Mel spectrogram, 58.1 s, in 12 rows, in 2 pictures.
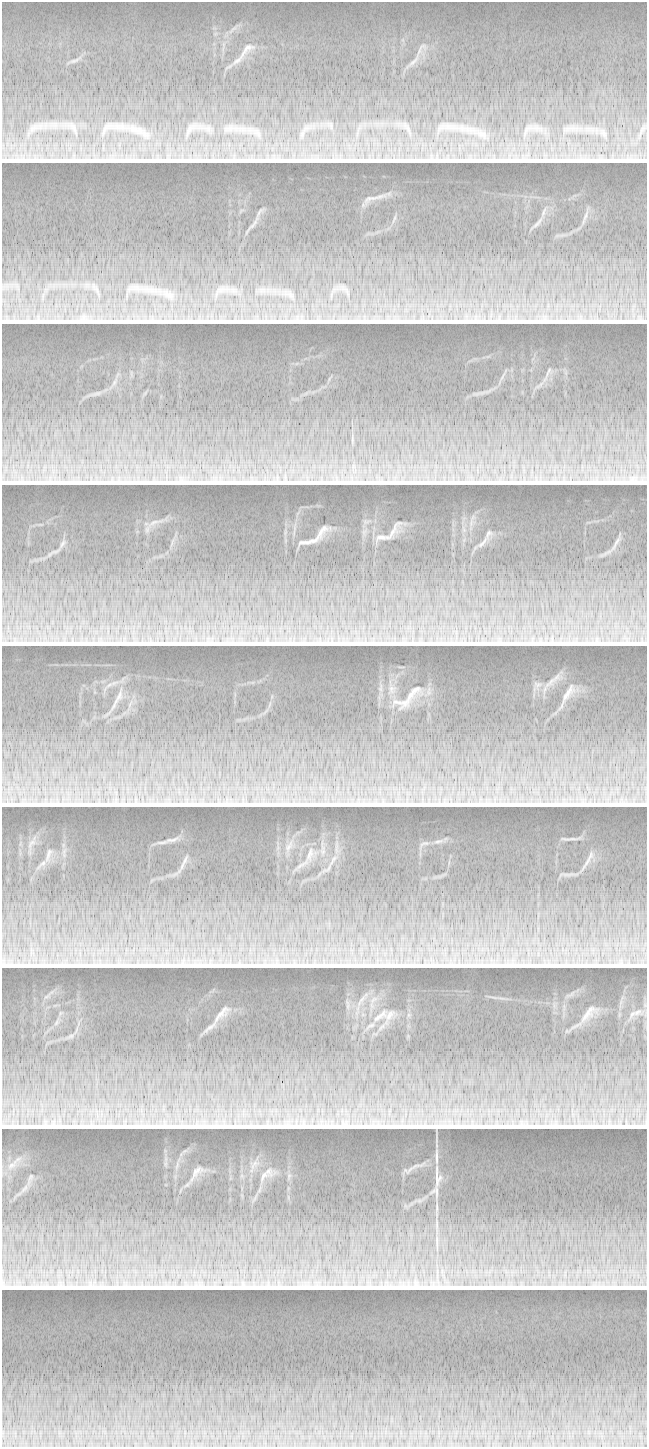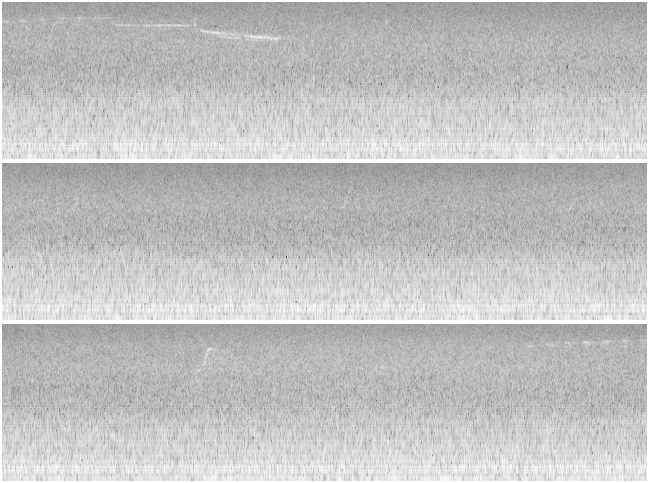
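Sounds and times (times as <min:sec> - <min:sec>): background hiss: 0:00.0 - 0:58.0
low hoots: 0:00.2 - 0:07.6.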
